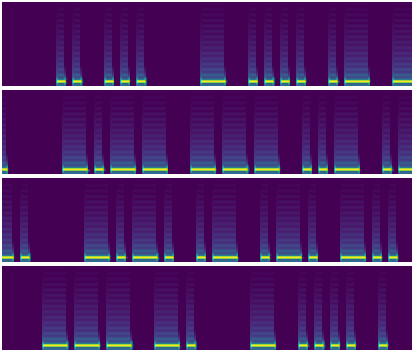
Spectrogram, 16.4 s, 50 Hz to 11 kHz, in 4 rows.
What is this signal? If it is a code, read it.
Morse code, heard as a keyed tone, about 15 wpm, 700 Hz. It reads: IS THAT YOUR CARD ON THE
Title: Sentences from Top 1000 Words - Review Part 4 - 15wpm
